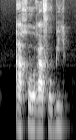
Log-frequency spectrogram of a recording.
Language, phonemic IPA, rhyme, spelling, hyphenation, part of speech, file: Dutch, /aːˌɣoː.raː.foːˈbi/, -i, agorafobie, ago‧ra‧fo‧bie, noun, Nl-agorafobie.ogg
- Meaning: agoraphobia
